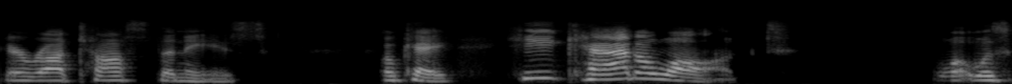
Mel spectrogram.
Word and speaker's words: Eratosthenes: Eratosthenes, no, I have to say it right, Eratosthenes.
